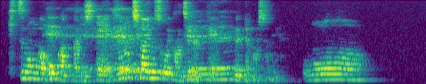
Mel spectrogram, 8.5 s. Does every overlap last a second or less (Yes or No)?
No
